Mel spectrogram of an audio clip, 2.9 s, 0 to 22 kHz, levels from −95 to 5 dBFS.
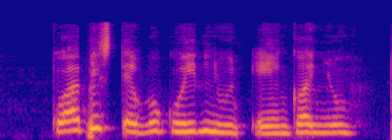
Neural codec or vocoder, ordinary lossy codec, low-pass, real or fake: codec, 24 kHz, 1.5 kbps, HILCodec; none; none; fake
